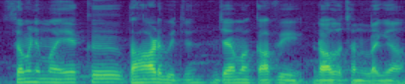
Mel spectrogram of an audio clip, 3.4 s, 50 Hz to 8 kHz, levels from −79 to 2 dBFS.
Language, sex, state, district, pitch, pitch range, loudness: Hindi, male, Uttarakhand, Uttarkashi, 105 Hz, 95-120 Hz, -20 LUFS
